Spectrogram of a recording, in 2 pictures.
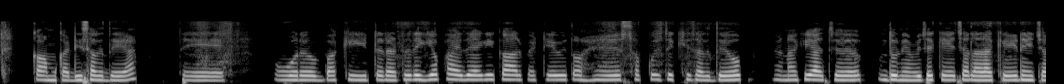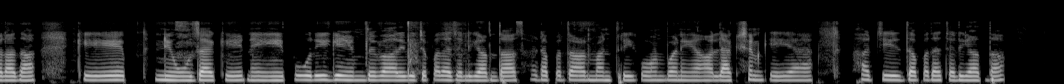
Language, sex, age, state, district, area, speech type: Dogri, female, 18-30, Jammu and Kashmir, Samba, urban, spontaneous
